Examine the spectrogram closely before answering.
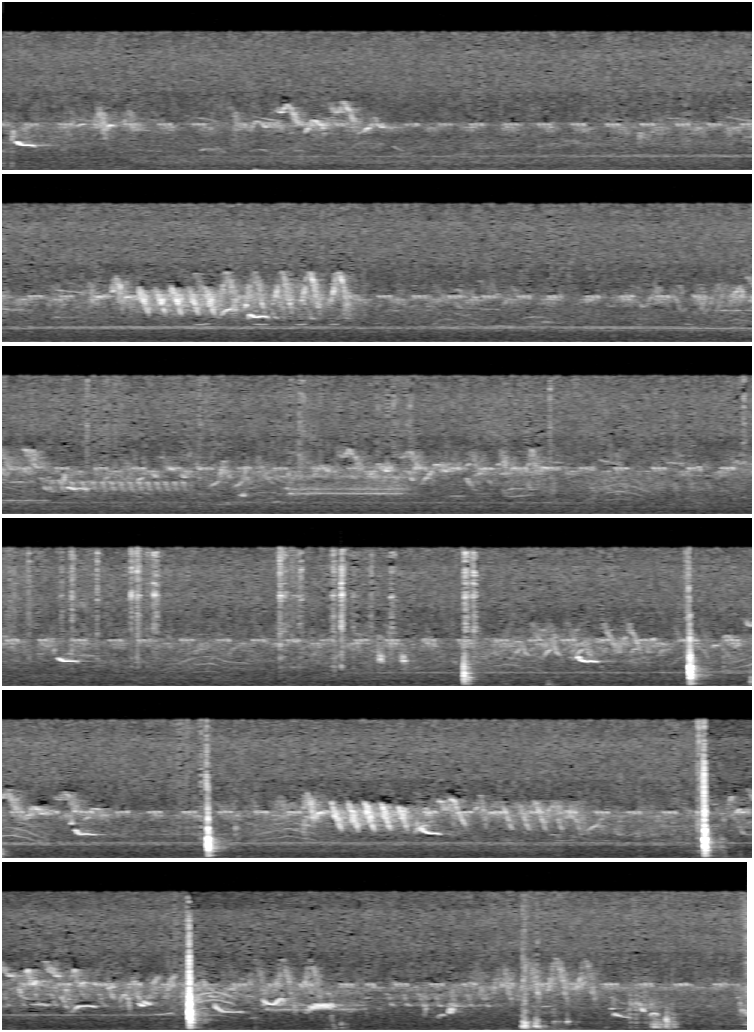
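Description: Outdoor ambience with a steady high insect hum and a few bird chirps, then, in the second half, about half a dozen sharp chopping knocks one to two seconds apart.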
